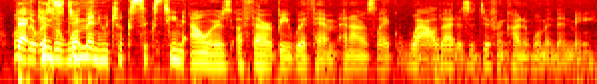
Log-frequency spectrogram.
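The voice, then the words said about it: Brooklyn accent. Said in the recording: “Where's your accent from? ... Brooklyn.”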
